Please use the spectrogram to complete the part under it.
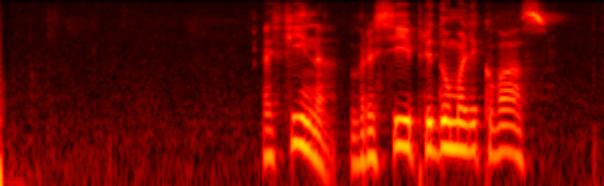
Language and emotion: Russian, neutral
